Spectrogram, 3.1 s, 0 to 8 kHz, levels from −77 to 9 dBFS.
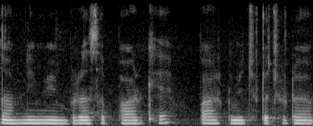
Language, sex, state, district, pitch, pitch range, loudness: Hindi, female, Bihar, Vaishali, 195 Hz, 195-200 Hz, -15 LUFS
